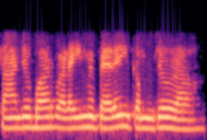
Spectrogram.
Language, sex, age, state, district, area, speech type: Sindhi, female, 45-60, Maharashtra, Thane, urban, conversation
